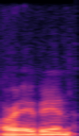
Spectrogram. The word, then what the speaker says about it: Moravian: do you say the college more Mor College Moravian College Moravian College yes Moravian I don't know it's a small school never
